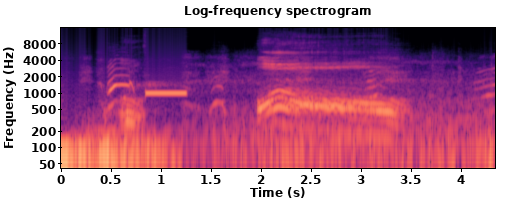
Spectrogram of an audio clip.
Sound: boy gasping; boy yelling

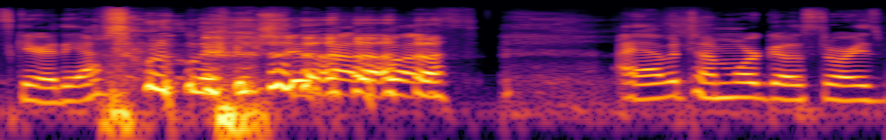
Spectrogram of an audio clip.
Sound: both laughing

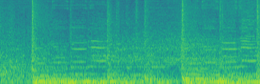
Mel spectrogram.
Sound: cheering; eerie music intensifies

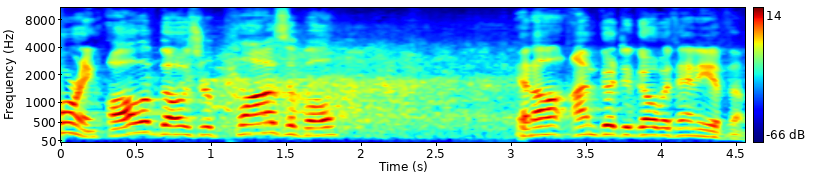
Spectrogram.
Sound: laughter

